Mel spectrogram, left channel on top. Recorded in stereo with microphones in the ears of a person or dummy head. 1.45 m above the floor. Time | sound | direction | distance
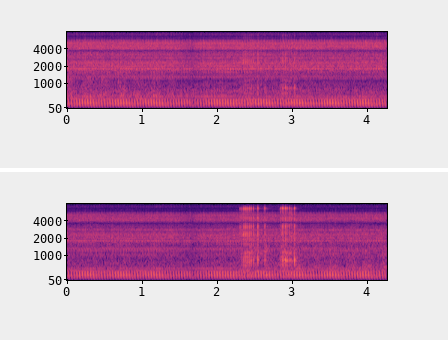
0.0 | an engine running | 25° left (ahead or behind) | ?
2.3 | a squeak | 50° right (ahead or behind) | ?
